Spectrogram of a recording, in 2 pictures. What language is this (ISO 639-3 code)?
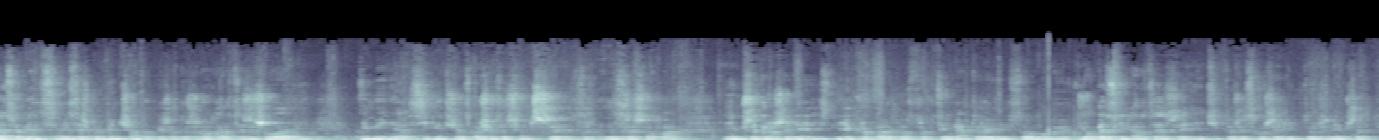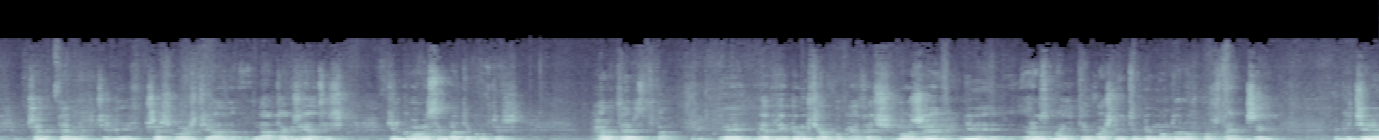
pol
